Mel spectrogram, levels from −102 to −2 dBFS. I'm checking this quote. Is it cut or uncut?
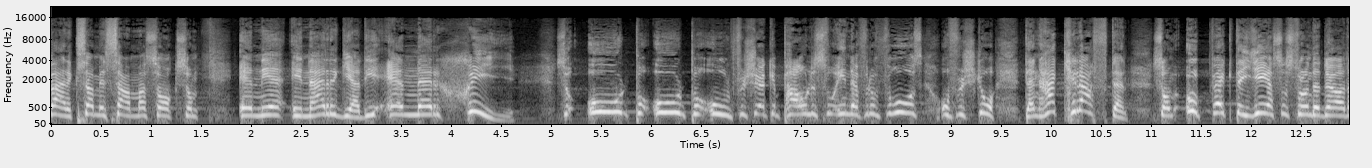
uncut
